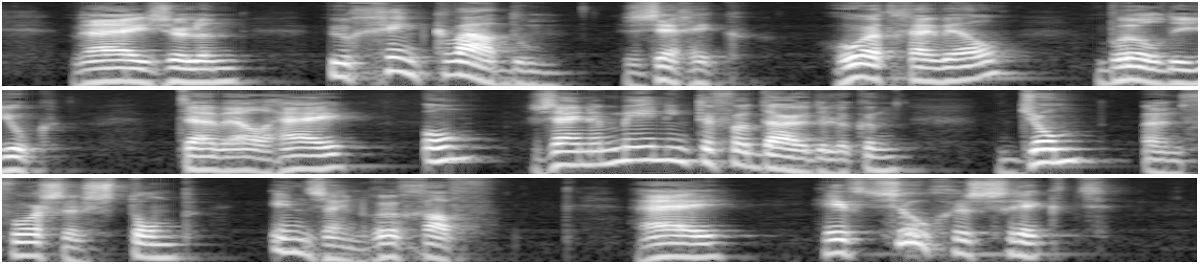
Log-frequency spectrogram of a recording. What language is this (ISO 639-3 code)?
nld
